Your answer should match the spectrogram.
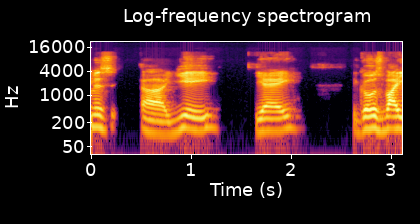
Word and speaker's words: Ye: So Ye, who is a billionaire, by the way. – I would pronounce that Ye.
